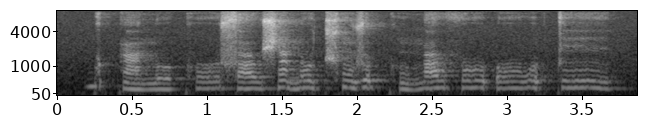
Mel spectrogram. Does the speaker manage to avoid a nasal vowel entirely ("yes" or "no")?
no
